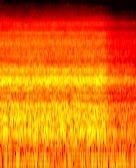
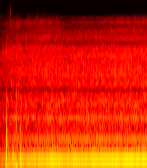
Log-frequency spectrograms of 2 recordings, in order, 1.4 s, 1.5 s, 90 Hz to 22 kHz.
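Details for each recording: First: Panasonic RF-2200 radio after repairing a broken wire or trace near battery corrosion, no antenna connected: loud, even hiss bursts out at power-on and then settles slightly lower; normal FM static with no station, radio works. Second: Panasonic RF-2200 radio after back-off repair, reassembled with external antenna, AM band at full volume: steady low hum under faint hiss, no stations though signal meter moves; AM reception still dead, shortwave only very faint.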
